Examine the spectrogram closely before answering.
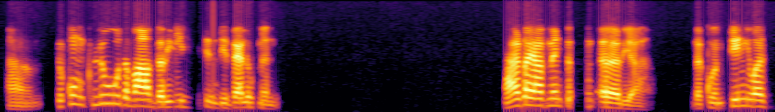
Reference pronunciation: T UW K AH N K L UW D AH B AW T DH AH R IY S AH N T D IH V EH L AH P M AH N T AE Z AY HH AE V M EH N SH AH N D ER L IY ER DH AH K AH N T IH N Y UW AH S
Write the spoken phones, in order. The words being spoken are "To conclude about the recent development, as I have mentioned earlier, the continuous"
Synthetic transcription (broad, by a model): T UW K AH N K L UW D AH B AW T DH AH R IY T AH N D IH V EH L AH P M AH N T AE Z AY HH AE V M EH N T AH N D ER L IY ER DH AH K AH N T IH N Y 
